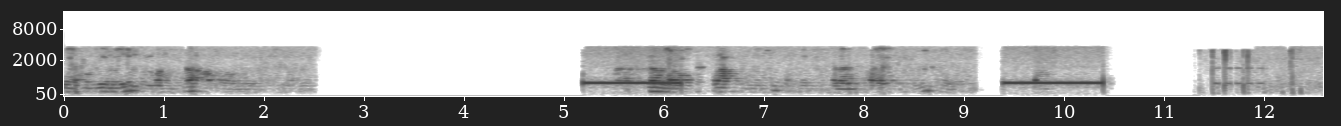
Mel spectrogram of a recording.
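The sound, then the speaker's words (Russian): Two steady touch-tone beeps of about a second each, dialing an extension in tone mode on a phone call to the company MedTrade, a medical equipment supplier, with telephone-quality speech before, between and after them. “Если вы знаете внутренний номер сотрудника, то наберите его в тоновом режиме или дождитесь ответа администратора.”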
